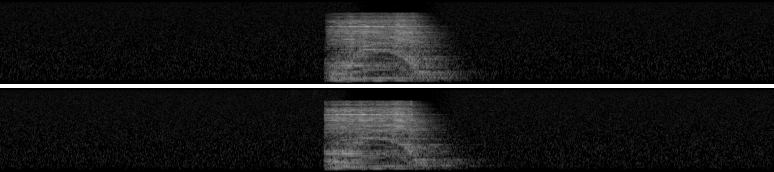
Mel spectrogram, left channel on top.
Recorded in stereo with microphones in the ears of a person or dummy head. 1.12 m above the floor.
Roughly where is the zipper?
Right.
